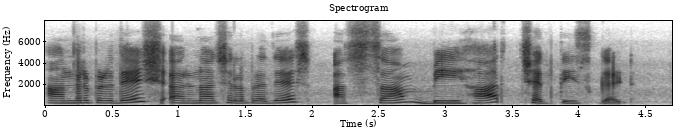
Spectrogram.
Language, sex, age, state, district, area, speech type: Telugu, female, 30-45, Andhra Pradesh, Guntur, rural, spontaneous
